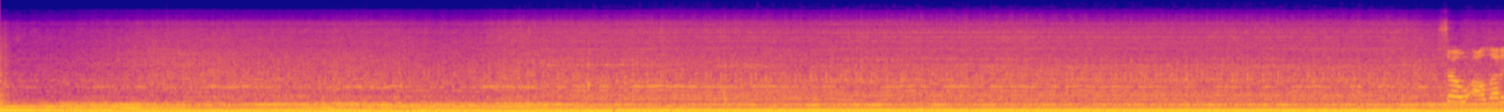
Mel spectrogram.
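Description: A Volkswagen engine, freshly repaired after coolant and oil leaks, idles steadily and close by, a low even rumble that holds throughout without revving.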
